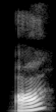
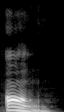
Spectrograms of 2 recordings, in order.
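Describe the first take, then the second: First: The vowel is plain, with no nasal sound. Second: The vowel is nasal, through the nose. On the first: "Сначала попробуйте произнести обыкновенный звук «а»" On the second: "как бы слегка зажав нос"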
